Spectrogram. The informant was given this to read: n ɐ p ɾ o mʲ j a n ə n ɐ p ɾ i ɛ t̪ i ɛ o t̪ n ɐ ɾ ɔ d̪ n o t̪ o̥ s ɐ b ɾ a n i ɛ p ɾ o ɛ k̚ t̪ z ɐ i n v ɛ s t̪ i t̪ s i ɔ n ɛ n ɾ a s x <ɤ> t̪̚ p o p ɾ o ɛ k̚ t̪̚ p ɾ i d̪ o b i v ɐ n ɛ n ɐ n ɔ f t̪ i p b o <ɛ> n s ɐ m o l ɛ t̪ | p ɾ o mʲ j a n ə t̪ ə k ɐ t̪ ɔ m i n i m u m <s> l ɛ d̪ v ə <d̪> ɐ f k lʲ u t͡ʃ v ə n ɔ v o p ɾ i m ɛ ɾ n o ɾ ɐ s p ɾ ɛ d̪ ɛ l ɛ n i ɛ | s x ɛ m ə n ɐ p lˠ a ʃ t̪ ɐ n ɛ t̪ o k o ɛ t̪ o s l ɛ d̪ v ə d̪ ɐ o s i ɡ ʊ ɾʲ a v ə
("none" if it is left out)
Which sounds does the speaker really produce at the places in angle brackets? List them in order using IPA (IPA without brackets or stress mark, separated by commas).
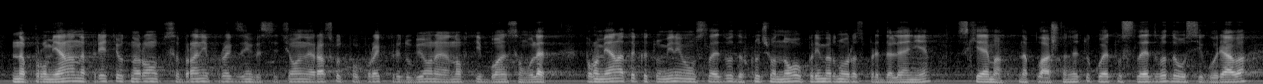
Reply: o, ɛ, s, d̪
